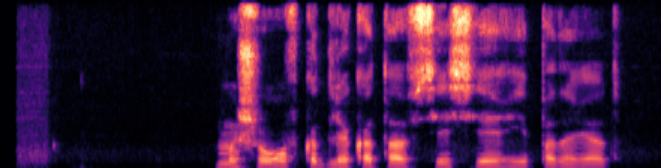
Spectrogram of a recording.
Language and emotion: Russian, neutral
